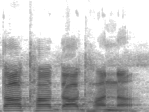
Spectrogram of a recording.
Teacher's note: ता था दा धा ना ये सभी हमारे दंत व्यंजन होते हैं।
